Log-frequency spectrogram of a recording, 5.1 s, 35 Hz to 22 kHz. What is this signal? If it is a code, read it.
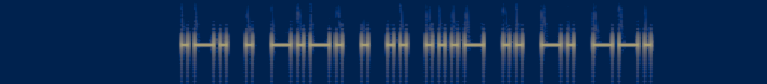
Morse code, heard as a keyed tone, about 28 wpm, 700 Hz. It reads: RECEIVING
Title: ING Suffix - Top 100 Words with Base Words 28wpm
